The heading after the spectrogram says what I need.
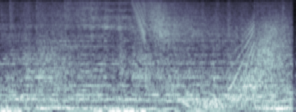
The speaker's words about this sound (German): Macht natürlich mit so einem Echo-Effekt Sinn, ich drehe den Effekt mal ganz auf, damit man ihn ein bisschen besser hört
